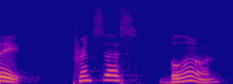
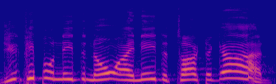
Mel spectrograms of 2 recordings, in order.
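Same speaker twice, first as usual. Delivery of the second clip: much higher and louder, exasperated cry at the crowd; frustrated outburst; 10 semitones higher, 6 dB louder than usual. Retold or imitated. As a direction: throw up your hands at the full coffee shop. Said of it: "getting frustrated".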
